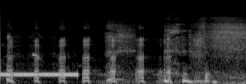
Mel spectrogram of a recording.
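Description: A steady, mid-pitched ringback tone from an outgoing phone call placed live on air sounds for under a second, then cuts off into a few short, breathy bursts of voices and laughter.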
